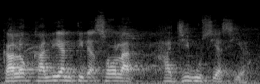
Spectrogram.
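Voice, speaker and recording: A man's voice: fairly high pitch, moderate pace, a little hiss or hum. A man with a Bugis-Makassar Indonesian accent preaching a humorous sermon, joking with and teasing the audience. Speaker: Islamic preacher.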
